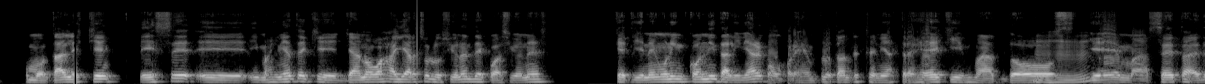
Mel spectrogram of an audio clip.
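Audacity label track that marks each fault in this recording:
0.740000	0.770000	drop-out 27 ms
4.170000	4.170000	click −6 dBFS
7.680000	8.380000	clipping −22 dBFS
8.860000	9.310000	clipping −19.5 dBFS
10.990000	11.460000	clipping −19.5 dBFS

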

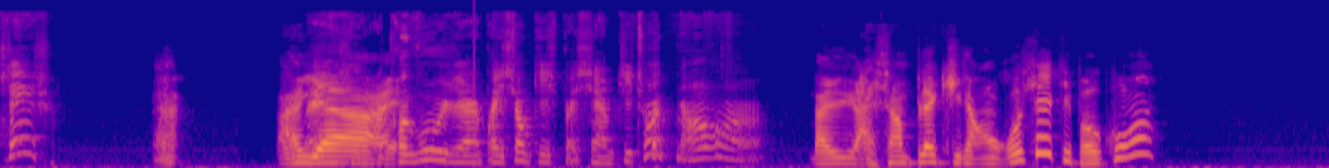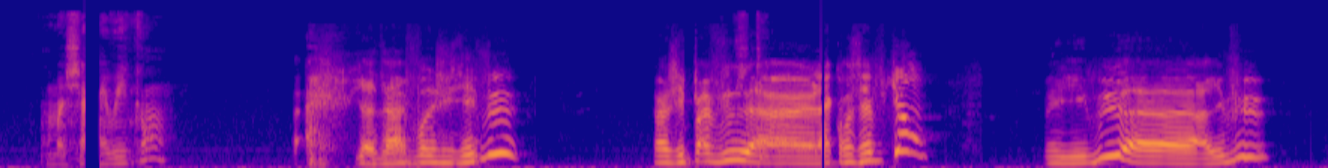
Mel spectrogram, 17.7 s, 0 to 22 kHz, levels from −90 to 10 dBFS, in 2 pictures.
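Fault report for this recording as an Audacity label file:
3.160000	3.160000	click −16 dBFS
9.420000	9.530000	drop-out 105 ms
14.330000	14.360000	drop-out 28 ms

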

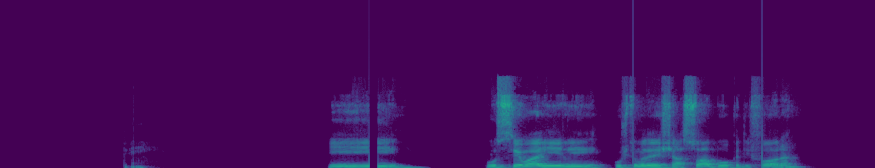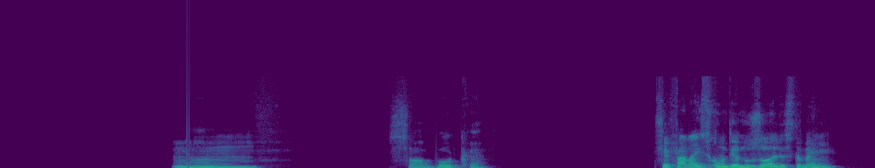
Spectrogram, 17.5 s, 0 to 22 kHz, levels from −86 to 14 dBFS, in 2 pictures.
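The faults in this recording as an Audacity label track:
3.690000	3.780000	drop-out 91 ms
6.330000	6.330000	click −21 dBFS
7.620000	7.620000	click −20 dBFS
10.620000	10.640000	drop-out 21 ms
13.100000	13.110000	drop-out 11 ms

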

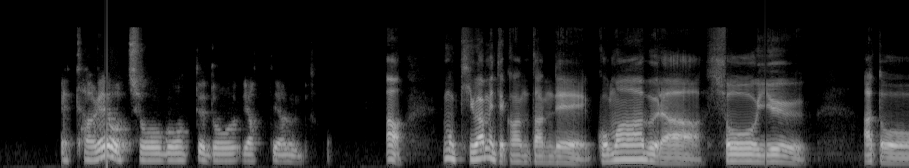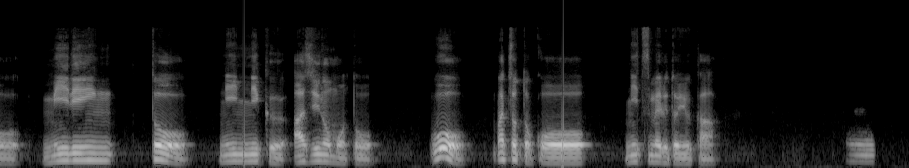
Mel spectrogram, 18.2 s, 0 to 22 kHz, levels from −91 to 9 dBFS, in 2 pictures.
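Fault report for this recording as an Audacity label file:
1.050000	1.070000	drop-out 20 ms
7.650000	7.670000	drop-out 18 ms
11.520000	11.530000	drop-out 13 ms
14.710000	14.720000	drop-out 14 ms

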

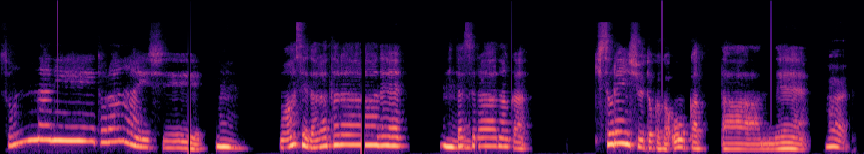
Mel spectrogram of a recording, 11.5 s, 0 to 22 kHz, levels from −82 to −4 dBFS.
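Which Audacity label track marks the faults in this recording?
0.770000	0.770000	click −7 dBFS
2.510000	2.540000	drop-out 31 ms
4.810000	4.860000	drop-out 54 ms
6.820000	6.820000	click −19 dBFS
8.830000	8.830000	click −9 dBFS
10.280000	10.280000	click −13 dBFS

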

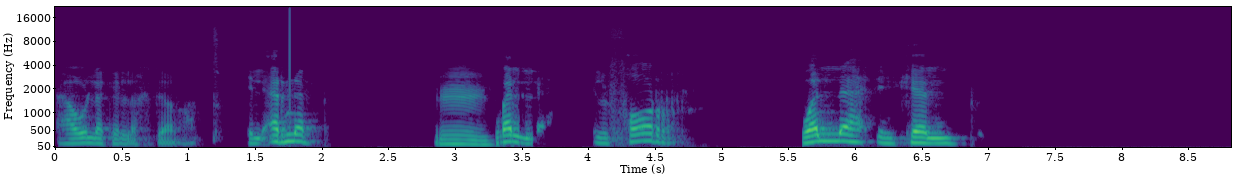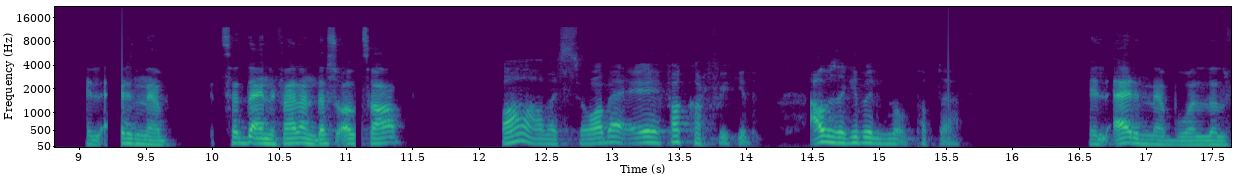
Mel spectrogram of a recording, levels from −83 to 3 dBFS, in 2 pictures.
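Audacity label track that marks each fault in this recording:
1.760000	1.760000	click −9 dBFS
9.210000	9.320000	drop-out 112 ms
11.070000	11.120000	drop-out 54 ms
15.520000	15.520000	click −22 dBFS

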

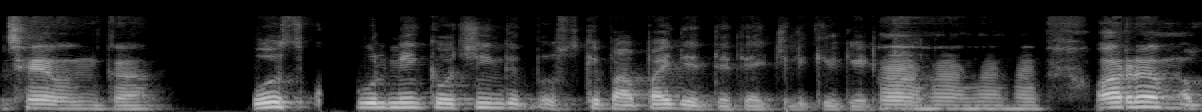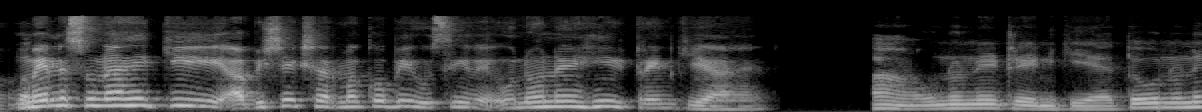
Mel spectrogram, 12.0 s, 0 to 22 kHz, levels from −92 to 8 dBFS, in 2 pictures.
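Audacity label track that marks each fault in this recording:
3.570000	3.570000	drop-out 2.3 ms

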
